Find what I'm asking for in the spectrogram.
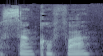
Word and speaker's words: Sankofa: If you don't know what Sankofa is, or Sankofa, I don't know if I'm pronouncing it right. – You are.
